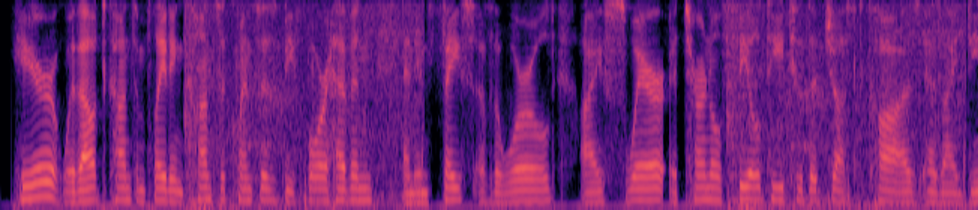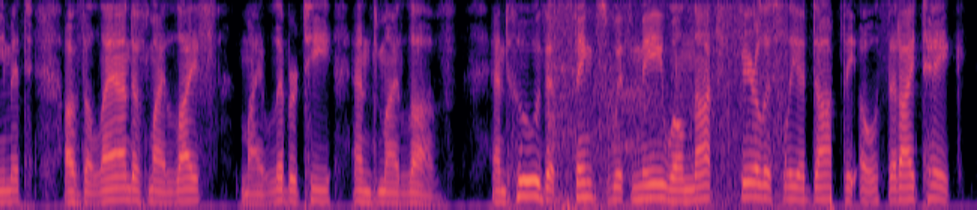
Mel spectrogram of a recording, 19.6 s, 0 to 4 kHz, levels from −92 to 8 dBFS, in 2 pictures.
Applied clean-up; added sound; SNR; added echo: none; Boat, Water vehicle; 13 dB; none.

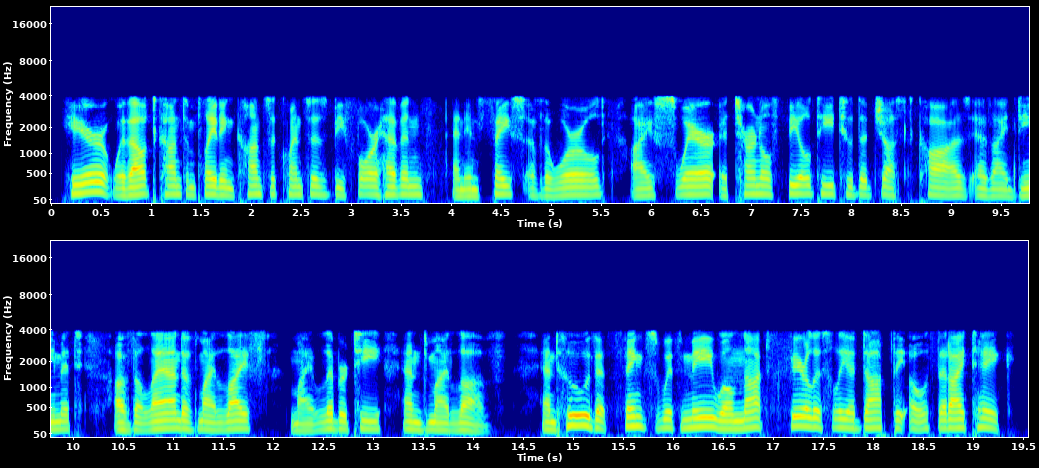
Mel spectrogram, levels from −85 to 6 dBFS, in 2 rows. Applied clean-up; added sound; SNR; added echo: neural separator model SepFormer WHAM!.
